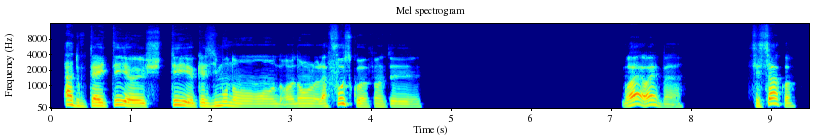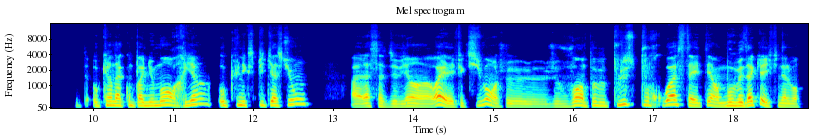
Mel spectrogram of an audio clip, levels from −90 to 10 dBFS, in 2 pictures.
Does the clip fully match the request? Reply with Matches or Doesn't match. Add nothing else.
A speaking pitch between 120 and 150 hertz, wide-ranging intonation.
Matches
